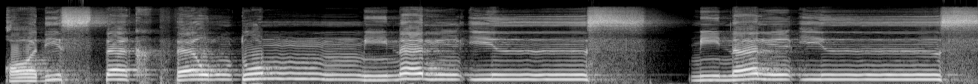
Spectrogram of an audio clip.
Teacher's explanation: huruf nun sukun maka ada dengungan dengungkan dulu dua ketukan baru diberikan vokal huruf Sin qodistakartum Minal ins Minal ins berikan dulu ikhfa pada huruf nun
